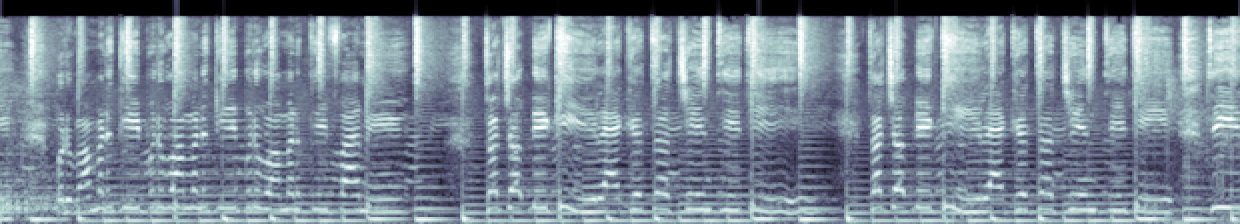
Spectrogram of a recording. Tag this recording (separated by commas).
Echo, Music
